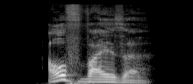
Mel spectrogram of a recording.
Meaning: inflection of aufweisen: 1. first-person singular dependent present 2. first/third-person singular dependent subjunctive I
- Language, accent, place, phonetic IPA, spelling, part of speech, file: German, Germany, Berlin, [ˈaʊ̯fˌvaɪ̯zə], aufweise, verb, De-aufweise.ogg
